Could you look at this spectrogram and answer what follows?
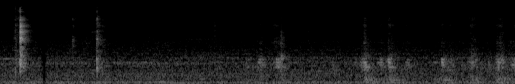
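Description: A thin flathead screwdriver scraping old, burnt gasket remnants off the metal of a Navien NR-180 tankless water heater. There is a sharp click just after the start and a lighter one about a second in, then a run of short scraping strokes in the second half.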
